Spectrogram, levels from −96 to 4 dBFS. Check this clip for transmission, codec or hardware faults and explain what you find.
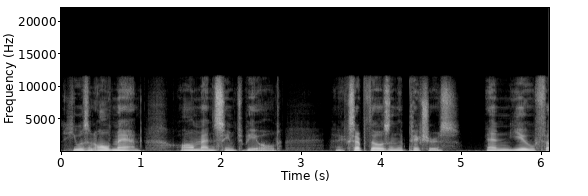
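No transmission, codec or hardware faults show up anywhere in this speech recording.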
